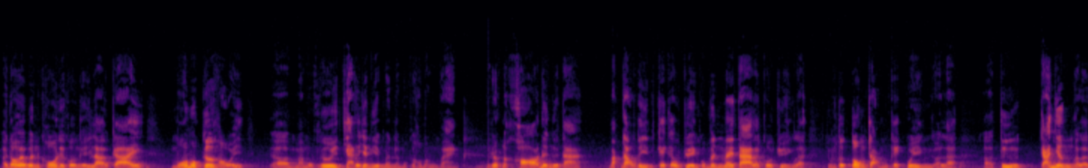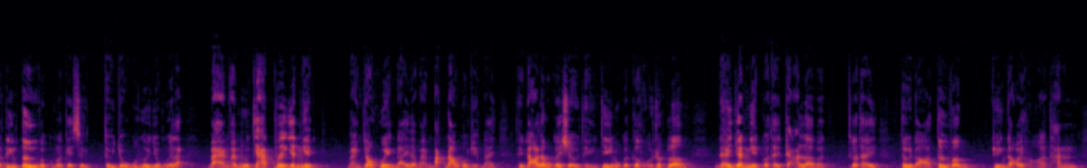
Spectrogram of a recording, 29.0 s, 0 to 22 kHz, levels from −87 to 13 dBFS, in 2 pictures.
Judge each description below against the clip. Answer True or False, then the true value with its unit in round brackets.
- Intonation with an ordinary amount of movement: False (8.1 semitones)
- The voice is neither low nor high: True (150 Hz)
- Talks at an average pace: False (260 wpm)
